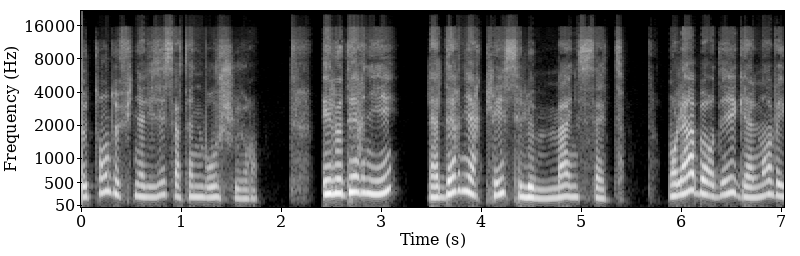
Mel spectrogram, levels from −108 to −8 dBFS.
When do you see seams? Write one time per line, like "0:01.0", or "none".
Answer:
0:02.3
